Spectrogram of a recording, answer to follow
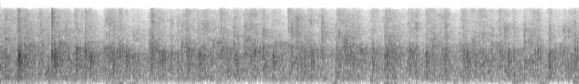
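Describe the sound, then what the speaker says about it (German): Sustained audience applause at the opening of an exhibition on the early Nazi concentration camps, dense steady clapping from a full hall filling the whole stretch without pause. "das verdient einen Applaus"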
